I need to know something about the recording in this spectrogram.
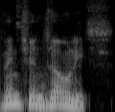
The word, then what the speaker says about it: Vincenzoni: Vincenzoni.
